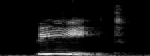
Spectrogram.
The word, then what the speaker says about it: beat: So the pronunciation of these two words here, B-E-A-T and B-E-E-T, they are very, very similar. Beat, they have a long E sound. So it's something like beat, right? Beat, beat, beat. While the word that we are talking about here today in our dialogue is bit, bit, a little bit, a small bit, a bit of time, wait a bit, okay?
